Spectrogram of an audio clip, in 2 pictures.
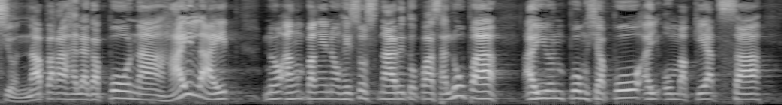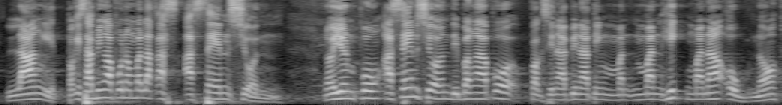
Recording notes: Preached last April 18, 2023, at Grace Testament Church's 5 PM worship.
